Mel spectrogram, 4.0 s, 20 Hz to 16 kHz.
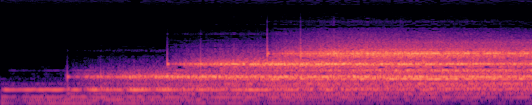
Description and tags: kfa15-120bpm mono
This is the 'mono' version of the sound at:
Which is described as "A collection of pads and atmospheres created with an H4N Zoom Recorder and Ableton Live"
melodic, ambience, polyphonic, pad, atmospheric, calm, warm, electronica, chillout, soft, euphoric, spacey, distance, chillwave, far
